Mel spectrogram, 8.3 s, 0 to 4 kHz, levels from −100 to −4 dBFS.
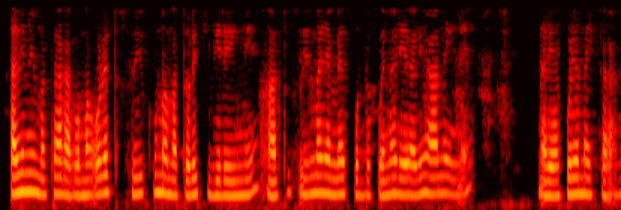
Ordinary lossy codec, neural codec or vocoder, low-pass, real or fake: AAC, 16 kbps; codec, 16 kHz, 4 kbps, FreqCodec, larger model; 3.6 kHz; fake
